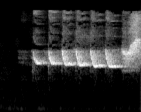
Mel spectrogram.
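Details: A single sooty-headed bulbul phrase used to make other birds respond: seven rapid ringing notes, each dipping a little, running straight into a bright upward slur.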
